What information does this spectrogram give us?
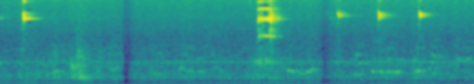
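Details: A pet lovebird gives a harsh, noisy shriek, then a louder rasping squawk, followed by three clear high chirps in quick succession against a low steady hum.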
